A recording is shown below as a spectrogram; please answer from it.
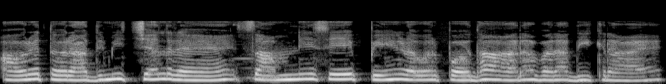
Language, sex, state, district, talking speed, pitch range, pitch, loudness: Hindi, female, Bihar, Kaimur, 145 wpm, 200-230 Hz, 210 Hz, -13 LUFS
